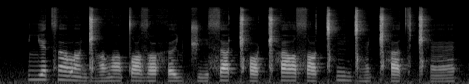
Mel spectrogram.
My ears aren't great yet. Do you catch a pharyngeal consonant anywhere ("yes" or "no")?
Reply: no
